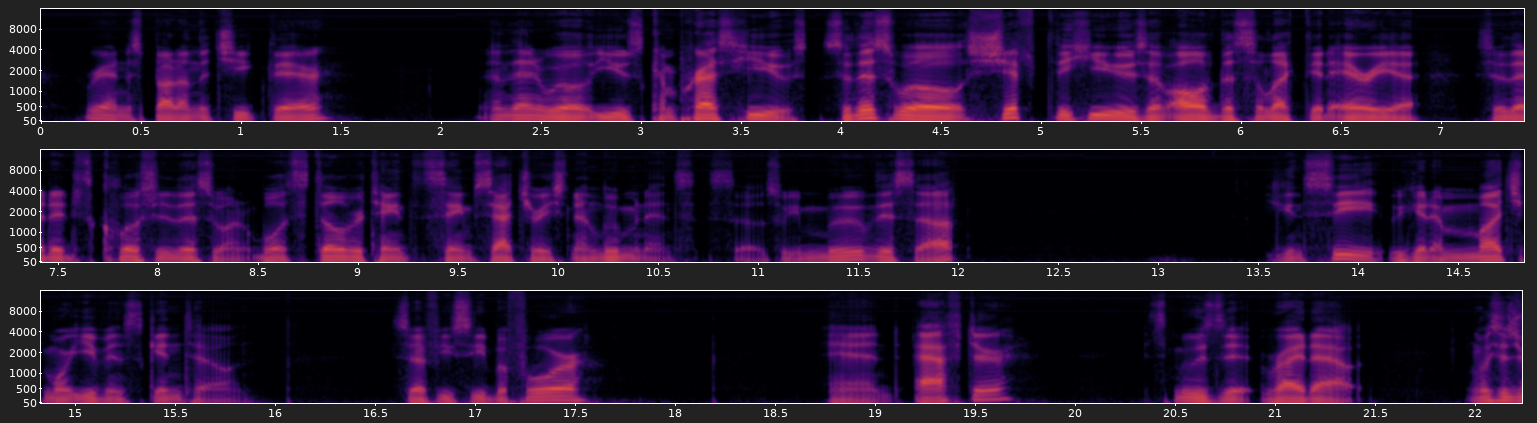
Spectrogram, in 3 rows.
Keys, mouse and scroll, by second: 10.7 click, 14.0-14.5 scroll up 2, 15.5 middle click, 17.5 ctrl+d, 19.1 ctrl+d.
